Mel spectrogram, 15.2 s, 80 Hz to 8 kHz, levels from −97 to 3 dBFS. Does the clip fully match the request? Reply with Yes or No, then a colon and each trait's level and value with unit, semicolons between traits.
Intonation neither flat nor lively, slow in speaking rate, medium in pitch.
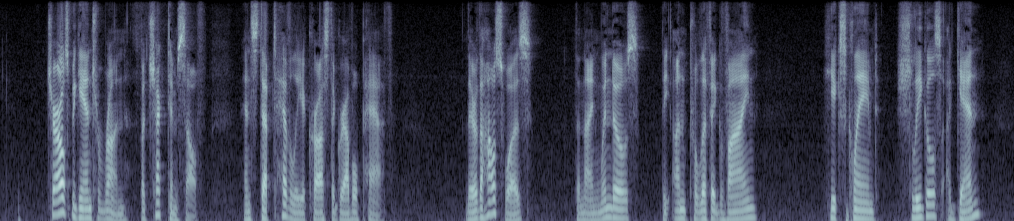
No: average, 4.1 semitones; slow, 110 wpm; low, 110 Hz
